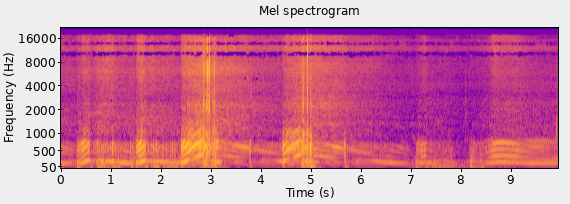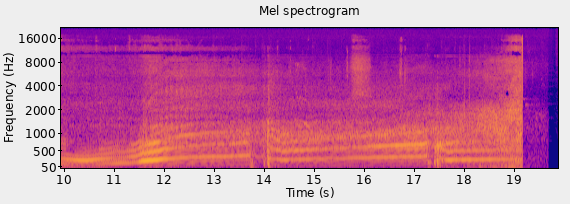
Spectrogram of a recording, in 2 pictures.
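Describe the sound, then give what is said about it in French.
A Nissan 350Z sports car exhaust revs loudly: several sharp blips at first, then longer sweeping climbs and drops in engine pitch that hold at a steady roar, with no talking. “Ouais, donc super son 350Z, euh, super voiture, plutôt fiable.”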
